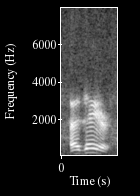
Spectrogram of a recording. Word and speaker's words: Adair: Adair.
